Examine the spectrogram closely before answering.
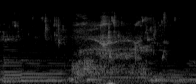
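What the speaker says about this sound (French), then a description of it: "on mouille. C'est-à-dire qu'on ajoute de l'eau" Water poured into a cooking pot over chopped vegetables, a continuous close splashing gurgle that swells briefly in the middle, with no voices.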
